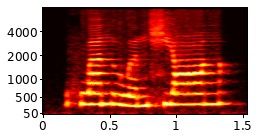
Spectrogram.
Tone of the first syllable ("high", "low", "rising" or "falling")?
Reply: high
